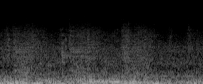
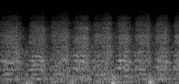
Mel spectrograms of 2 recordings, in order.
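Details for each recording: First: 2012 Polaris RZR 4 800 suspension flexing on a jack after greasing joints and WD-40 on non-greasable ones: only a dull low rumble and soft thumps, no squeak. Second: 2012 Polaris RZR 4 800 before lubrication, rear has sway bar and was greased previously; rhythmic raspy squeak about four times a second as the rear is bounced, rear much squeakier than the mildly squeaky front; dry suspension pivots squeaking.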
